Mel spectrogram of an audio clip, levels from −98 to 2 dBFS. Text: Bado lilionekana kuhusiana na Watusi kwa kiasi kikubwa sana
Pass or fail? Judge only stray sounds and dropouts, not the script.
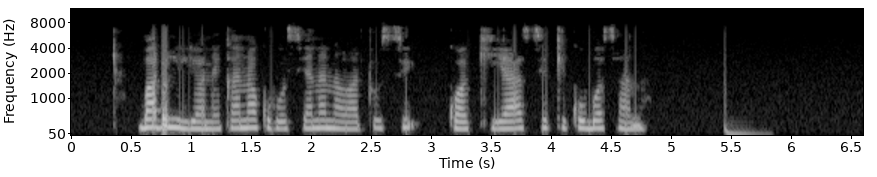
fail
